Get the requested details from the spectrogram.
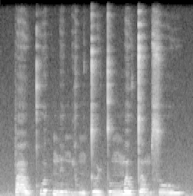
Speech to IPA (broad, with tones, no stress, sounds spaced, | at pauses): p aː˨˩ w kʷʰ ɐ˥ k̚ n̪ ɪ˨ ŋ j ʊ˨˩ ŋ t̪ ɵ˧ ɥ t̪ ʊ˧ ŋ m ɐ˥ w t̪ ɐ˧ m s o˨ w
